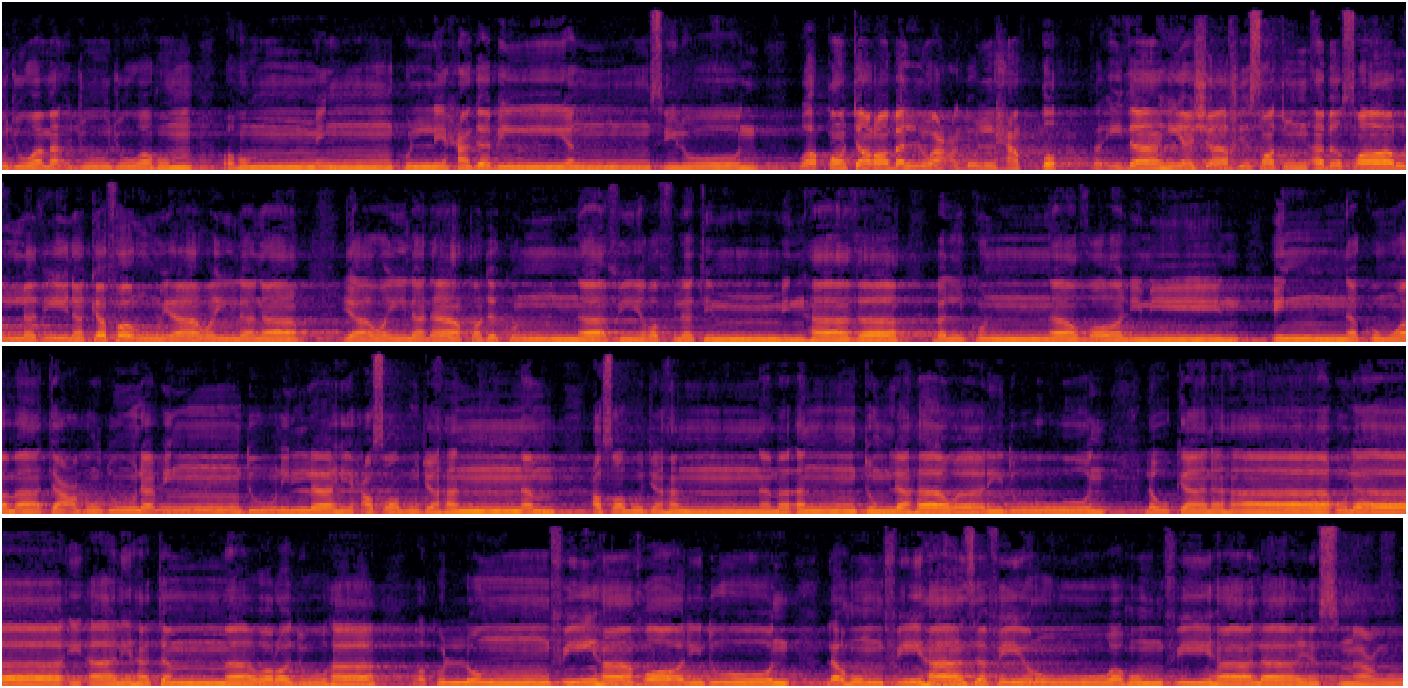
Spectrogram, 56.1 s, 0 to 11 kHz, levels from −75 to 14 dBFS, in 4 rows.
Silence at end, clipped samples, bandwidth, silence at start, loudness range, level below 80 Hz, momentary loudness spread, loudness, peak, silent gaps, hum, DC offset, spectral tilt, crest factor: 0 s; under 0.1%; 11 kHz; 0 s; 3 LU; -56 dBFS; 7 LU; -15 LUFS; 0 dBFS; none; none; under 0.1%; -6.5 dB/octave; 14 dB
